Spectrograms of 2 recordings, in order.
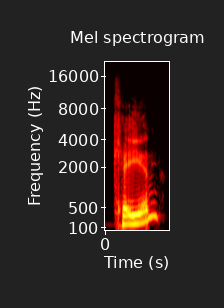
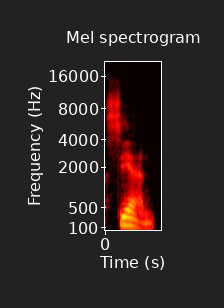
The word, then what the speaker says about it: Kian: K Ian? Australia. Okay, I can say the Australia part right. Yes. Thank you for watching from Australia. But you pronounce it Kian. Oh, Kian. Not Cien. Kian.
